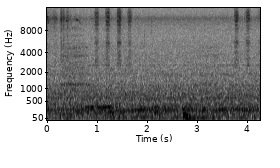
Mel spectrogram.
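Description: A yellow wooden graphite pencil is drawn lightly across the white paper page of a large spiral-bound sketchbook lying on a desk, sketching lines. The result is a quiet, steady scratching with a low background hum and brief bright stroke bursts, plus one slightly louder soft bump near the middle.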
